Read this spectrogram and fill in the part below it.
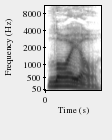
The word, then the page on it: loyal: American English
